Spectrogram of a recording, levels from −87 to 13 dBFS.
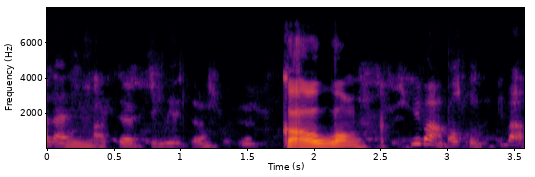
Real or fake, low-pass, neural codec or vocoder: fake; 7.2 kHz; codec, 16 kHz, 4 kbps, X-Codec, HuBERT features, trained on LibriSpeech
